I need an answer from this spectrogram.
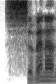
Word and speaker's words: Crvena: How do you pronounce the real name? The real name is actually Crvena Zvezda. Crvena Zvezda.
